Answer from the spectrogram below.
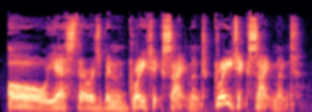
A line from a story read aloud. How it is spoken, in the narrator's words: little theatre manager cried over his shoulder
